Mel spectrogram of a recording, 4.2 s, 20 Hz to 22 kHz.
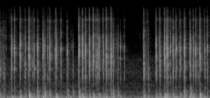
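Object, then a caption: Mechanical keyboard, PBT keycaps, polycarbonate case. A KBD67 Lite R2 65% mechanical keyboard with KTT Wine Red switches, PBT keycaps and a hollow, clear translucent polycarbonate case is typed on continuously with the fingertips of both hands. Quick, bright, clacky keystrokes centered around 2.2 kHz fire in rapid succession, each dying away almost instantly. They stop for a brief pause just before the three-second mark, then resume.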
